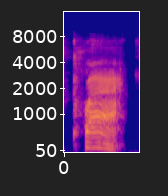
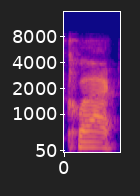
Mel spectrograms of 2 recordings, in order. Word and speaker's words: Clark: You got to say it right, though. It's Clack. Clark. It's Clack University.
